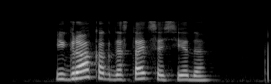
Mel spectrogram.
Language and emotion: Russian, neutral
